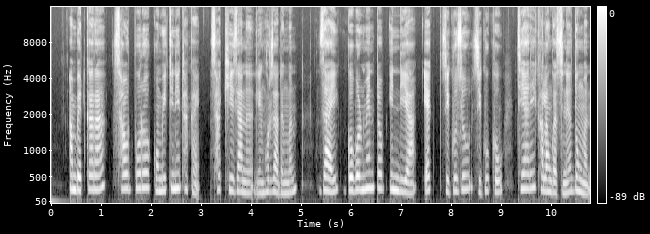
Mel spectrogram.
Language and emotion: Bodo, neutral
